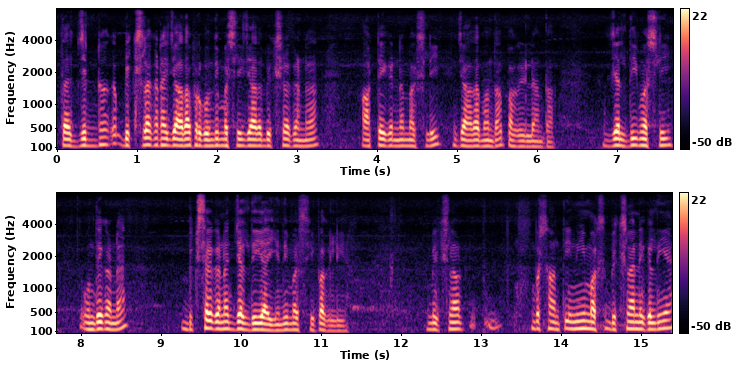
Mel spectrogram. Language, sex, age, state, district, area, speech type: Dogri, male, 30-45, Jammu and Kashmir, Jammu, rural, spontaneous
